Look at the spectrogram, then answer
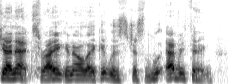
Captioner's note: audience laughs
